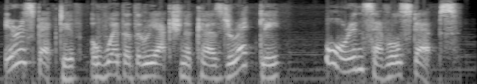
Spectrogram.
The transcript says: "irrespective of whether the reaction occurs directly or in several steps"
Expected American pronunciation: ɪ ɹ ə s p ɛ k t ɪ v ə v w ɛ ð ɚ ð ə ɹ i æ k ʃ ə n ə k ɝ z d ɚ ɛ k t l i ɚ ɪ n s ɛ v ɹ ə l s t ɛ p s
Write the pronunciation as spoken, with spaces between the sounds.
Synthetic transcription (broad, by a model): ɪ ɹ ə s p ɛ k t ɪ v ə v w ɛ ð ɚ ð ə ɹ i æ k ʃ ə n ə k ɝ z d ɚ ɛ k t l i ɚ ɪ n s ɛ v ɹ ə l s t ɛ p s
